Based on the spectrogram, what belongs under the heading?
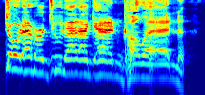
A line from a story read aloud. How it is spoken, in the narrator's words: shouting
